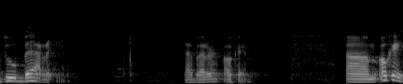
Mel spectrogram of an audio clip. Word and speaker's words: Du Barry: and then barry b-a-r-r-y oh madame dewberry oh sorry laura is correcting my pronunciation madame du berry that better okay um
